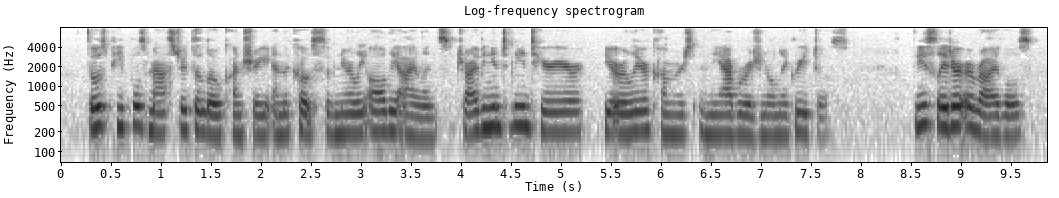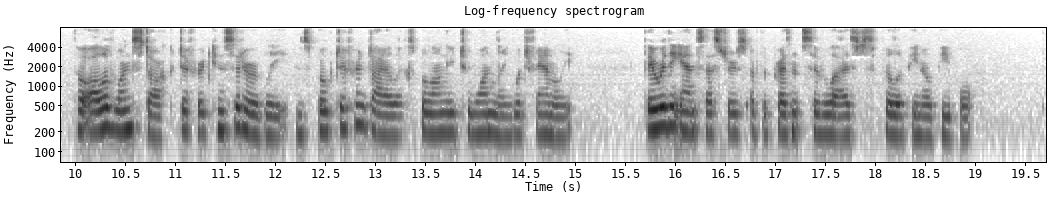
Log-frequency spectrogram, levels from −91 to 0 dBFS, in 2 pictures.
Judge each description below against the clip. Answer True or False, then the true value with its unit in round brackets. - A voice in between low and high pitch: False (195 Hz)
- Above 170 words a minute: False (165 wpm)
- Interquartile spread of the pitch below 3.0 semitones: True (2.5 semitones)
